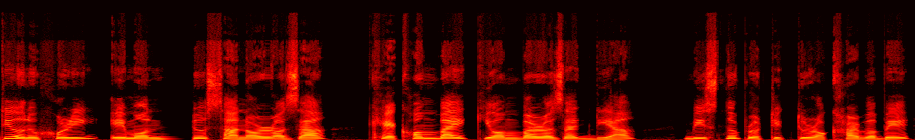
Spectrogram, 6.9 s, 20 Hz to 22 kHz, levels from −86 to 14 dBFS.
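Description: Right after "অনুসৰি এই", from 1.21 to 1.46 s, the sound carries on as a fading buzz for around 0.22 s, then drops to silence for about 40 ms. That's likely a long network dropout, with the receiver stretching the last sound until it ran out and the missing stretch never coming back.

Overlapping the end of that, from 1.43 to 1.45 s, a 20 ms lost packet was rebuilt from error correction, so it plays as a rougher, noisier bit where the low-bitrate backup copy stood in for the real packet.

At 1.99 to 2.05 s there's a short concealed packet loss: about 40 ms went missing and roughly 32 ms of it was papered over by extending the previous sound, so you get a quick smear or wobble. Inside that, from 2.02 to 2.04 s, another 20 ms packet was rebuilt from its backup copy, adding a brief grainy patch.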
